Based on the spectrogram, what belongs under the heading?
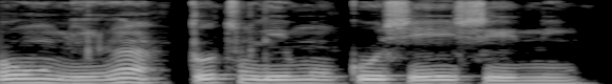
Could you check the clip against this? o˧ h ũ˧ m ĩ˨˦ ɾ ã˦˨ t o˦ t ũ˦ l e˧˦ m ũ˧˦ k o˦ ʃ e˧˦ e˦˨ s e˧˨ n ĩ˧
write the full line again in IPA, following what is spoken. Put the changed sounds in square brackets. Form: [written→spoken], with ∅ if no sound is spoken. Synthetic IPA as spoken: o˧ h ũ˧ m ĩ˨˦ ɾ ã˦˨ t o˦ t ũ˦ l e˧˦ m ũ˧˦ k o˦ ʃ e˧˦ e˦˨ [s→ʃ] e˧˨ n ĩ˧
